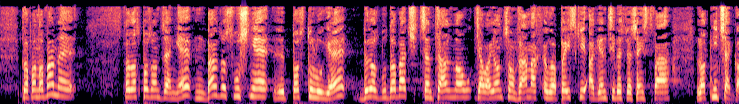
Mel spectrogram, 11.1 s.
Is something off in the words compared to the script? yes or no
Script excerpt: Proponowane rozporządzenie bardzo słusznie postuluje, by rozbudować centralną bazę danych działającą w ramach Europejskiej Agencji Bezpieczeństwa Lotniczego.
yes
